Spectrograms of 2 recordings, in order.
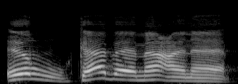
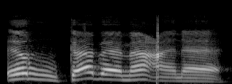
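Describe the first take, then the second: The two takes are said the same way.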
